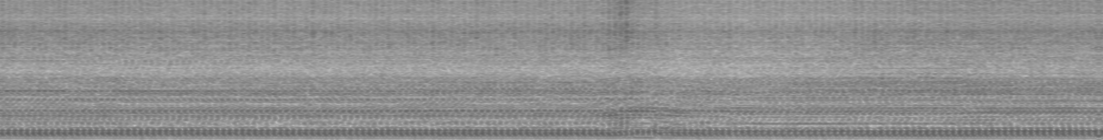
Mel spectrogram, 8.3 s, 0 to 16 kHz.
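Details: 2011 John Deere D110 mower, engine reassembled from boxed parts, restarted off choke, throttle cable not hooked up, expected to smoke: steady even single-cylinder beat about 3.5 pulses a second, no knocking or misses; runs good.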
